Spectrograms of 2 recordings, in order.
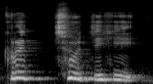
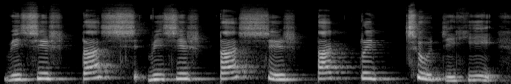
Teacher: തവർഗത്തിന് ശേഷം ഷ എന്നുള്ള അക്ഷരം വന്നാൽ ഈ ത എന്നുള്ളത് ചായായിട്ട് മാറും.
